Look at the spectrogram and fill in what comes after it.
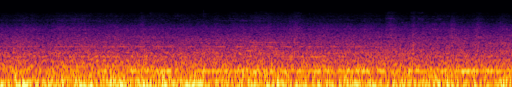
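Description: Hankyu electric commuter train, a steady low rumble with a constant electric hum.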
